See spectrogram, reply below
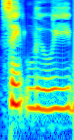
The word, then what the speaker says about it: St. Louis: St. Louis, Missouri.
